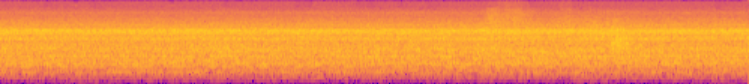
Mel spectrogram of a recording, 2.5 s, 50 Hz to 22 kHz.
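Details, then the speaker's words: Monport GP 30 fiber laser just after power-on with the E-stop released: steady airy hiss, slightly louder, with no deep hum; cooling fan running normally. "now you can hear the laser came on and it is a little bit louder"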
